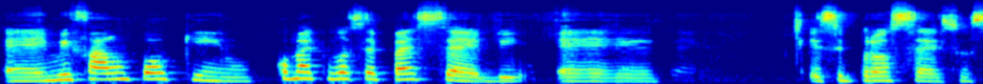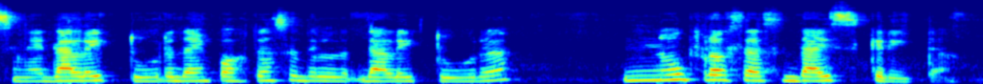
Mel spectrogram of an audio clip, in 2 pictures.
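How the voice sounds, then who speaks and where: A woman with a Brazilian Portuguese accent interviewing casually, phrasing her questions informally and haltingly. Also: mid-range voice, no echo. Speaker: interviewer from a book club. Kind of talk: casual live-stream interviewing.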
